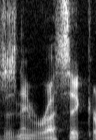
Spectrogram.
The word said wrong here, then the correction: Ruzic: or Ruzik. I can't. Carter, you may know that better than I do. Steven Rutzik. – Ruzic. – Yeah.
